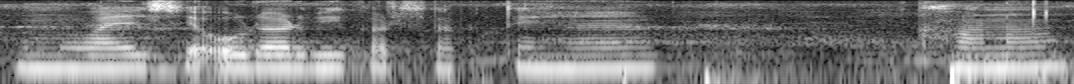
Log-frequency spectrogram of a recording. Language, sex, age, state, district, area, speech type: Hindi, female, 18-30, Bihar, Madhepura, rural, spontaneous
